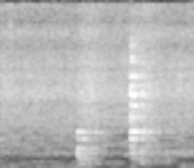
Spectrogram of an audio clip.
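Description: Garlic frying in a pan with red chili, turmeric, salt, cardamom, cumin and dried coriander gives a soft sizzle, broken by two or three short scraping stirs, quiet and close.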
